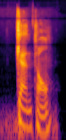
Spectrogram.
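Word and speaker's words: Quinton: First, it's called Canton. Canton. That's the French pronunciation.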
